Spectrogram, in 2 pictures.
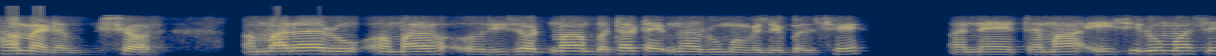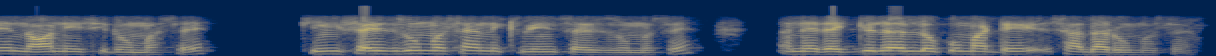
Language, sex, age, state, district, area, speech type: Gujarati, male, 18-30, Gujarat, Anand, urban, conversation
